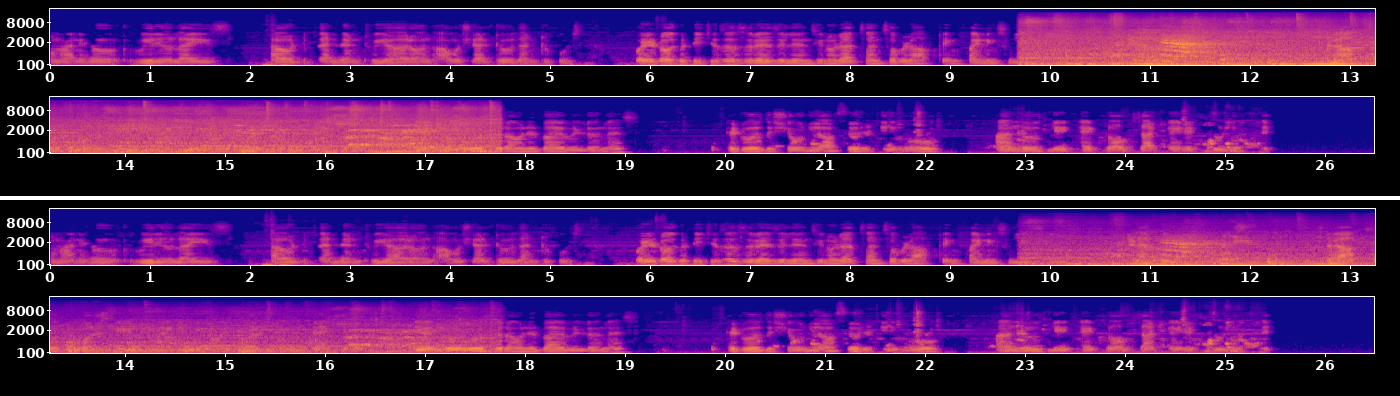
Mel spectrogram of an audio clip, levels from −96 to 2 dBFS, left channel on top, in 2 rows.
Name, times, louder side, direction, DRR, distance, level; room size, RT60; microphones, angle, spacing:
voice 1, 0.0-1.8 2.2-5.3 5.9-10.3 10.8-11.9 12.5-16.5 16.9-19.1 20.0-22.1 22.7-25.4, equal, 15° left, 0.8 m, -37 dB
sound 1, 9.7-17.8, left 7 dB, 85° left, 0.4 m, -30 dB
voice 2, 10.2-10.8 12.1-12.8 20.8-21.5 21.8-22.0 22.6-23.2 24.6-25.4, right 2 dB, 40° right, 0.5 m, -43 dB
sound 2, 11.0-16.2, equal, 75° right, 1.0 m, -37 dB
3.2 x 2.5 x 2.4 m
head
